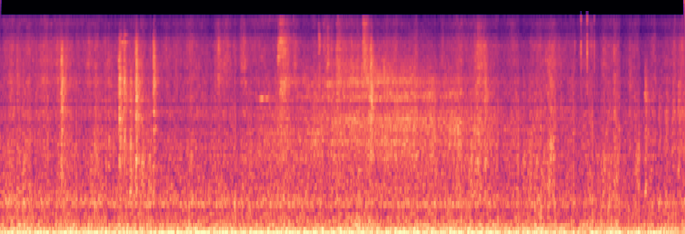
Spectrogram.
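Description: A car engine rumbles steadily from inside a moving vehicle.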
